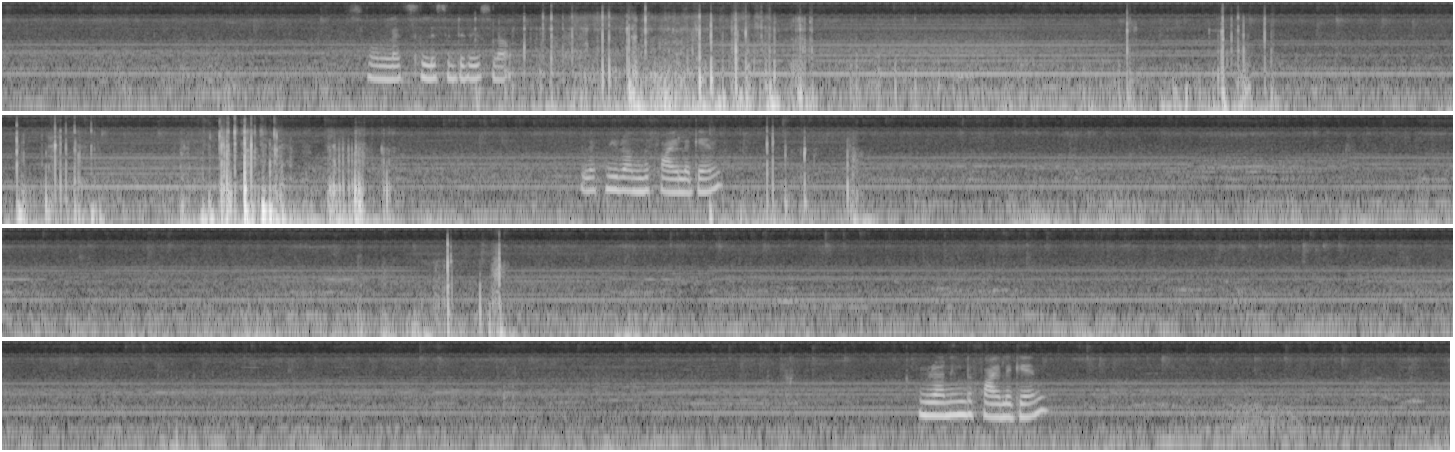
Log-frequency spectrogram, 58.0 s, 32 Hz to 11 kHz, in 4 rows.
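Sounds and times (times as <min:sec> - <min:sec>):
steady electrical hum: 0:00.0 - 0:58.0.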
